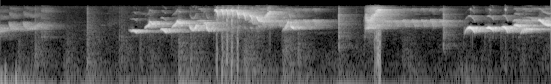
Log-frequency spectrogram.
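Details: White-rumped shama of pure Bahorok stock giving an emotional competition song in the 'tembakan' (shooting) style: clear whistled phrases jumping between high and mid pitches, with sharp bursts and quick slurred notes separated by brief pauses.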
